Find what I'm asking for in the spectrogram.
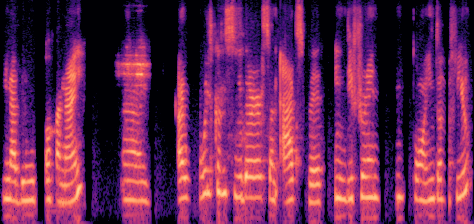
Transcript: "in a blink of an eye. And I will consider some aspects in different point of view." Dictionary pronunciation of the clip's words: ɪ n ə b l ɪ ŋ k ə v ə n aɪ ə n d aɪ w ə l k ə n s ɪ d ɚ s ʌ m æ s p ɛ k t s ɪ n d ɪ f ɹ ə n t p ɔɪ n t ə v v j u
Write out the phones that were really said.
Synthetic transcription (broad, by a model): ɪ n ə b ɪ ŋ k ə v ə n aɪ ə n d aɪ w ə l k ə n s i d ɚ s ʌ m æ s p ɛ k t ɪ n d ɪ f ɹ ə n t p ɔɪ n t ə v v j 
